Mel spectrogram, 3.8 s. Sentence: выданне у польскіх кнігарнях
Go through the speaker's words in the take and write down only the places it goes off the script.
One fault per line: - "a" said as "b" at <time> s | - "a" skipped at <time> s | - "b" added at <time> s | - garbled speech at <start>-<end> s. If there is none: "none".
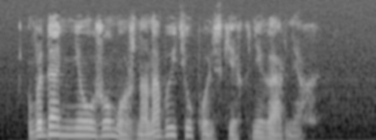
- "ўжо можна набыць" added at 0.9 s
